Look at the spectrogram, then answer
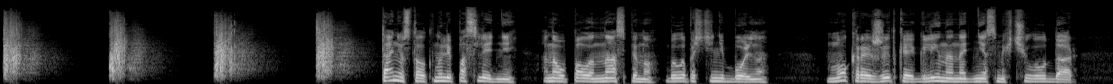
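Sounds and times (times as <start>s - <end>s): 
loud hand claps by a chanting crowd: 0.0s - 3.8s
speech: 3.8s - 10.9s.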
